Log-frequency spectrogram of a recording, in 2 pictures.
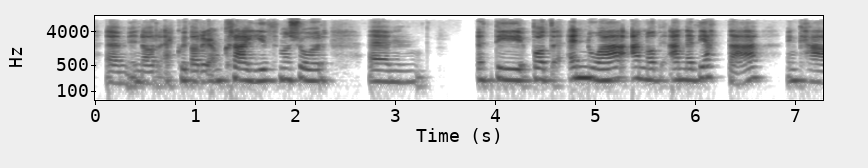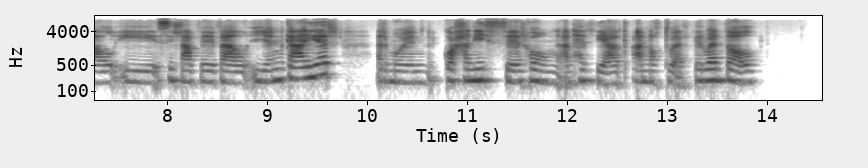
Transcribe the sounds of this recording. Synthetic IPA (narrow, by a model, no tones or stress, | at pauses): əːmɨ̰nɔɾɛ̰kʰwɪðɔɾjɔ̰ŋkʰrajðmanʃuːr | əːm | ədiboːdɛnwaanɔanɛðjad̥a | ənkʰaːlˠisɪɬavɨvɛlˠɨːənɡajr | ɛrmuɨnɡ̥wahanesɨrhʊŋa̰nhɛðjad̥anɔdwɛ̰ð̥ɪɾwɛðɔlˠ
